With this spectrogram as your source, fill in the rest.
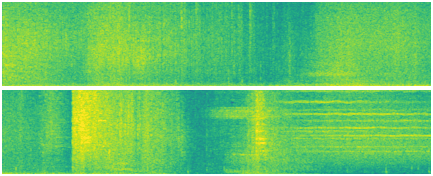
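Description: A heavy blade whooshes through the air in repeated swings.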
